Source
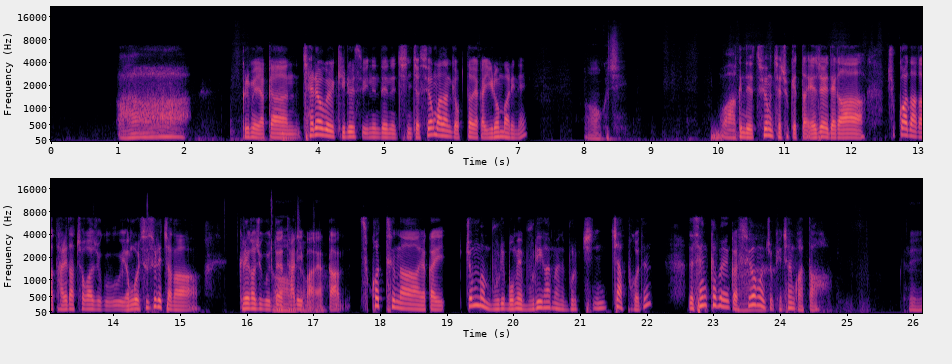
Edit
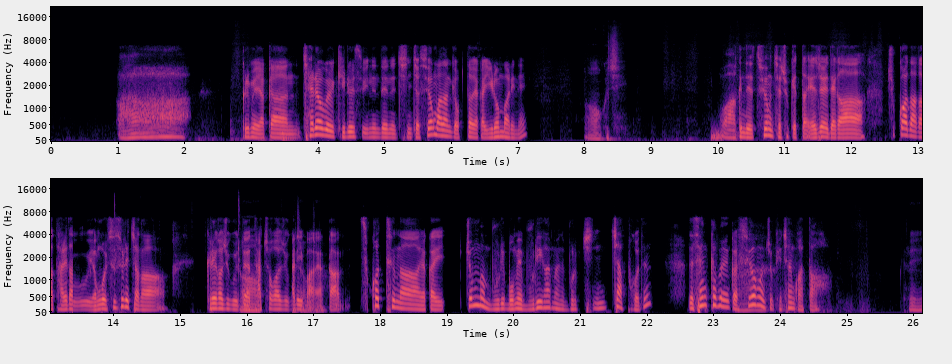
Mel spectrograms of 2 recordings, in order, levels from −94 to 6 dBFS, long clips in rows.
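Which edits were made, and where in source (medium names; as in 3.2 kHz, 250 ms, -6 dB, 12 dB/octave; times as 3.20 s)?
13.39–13.88 s: move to 16.69 s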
